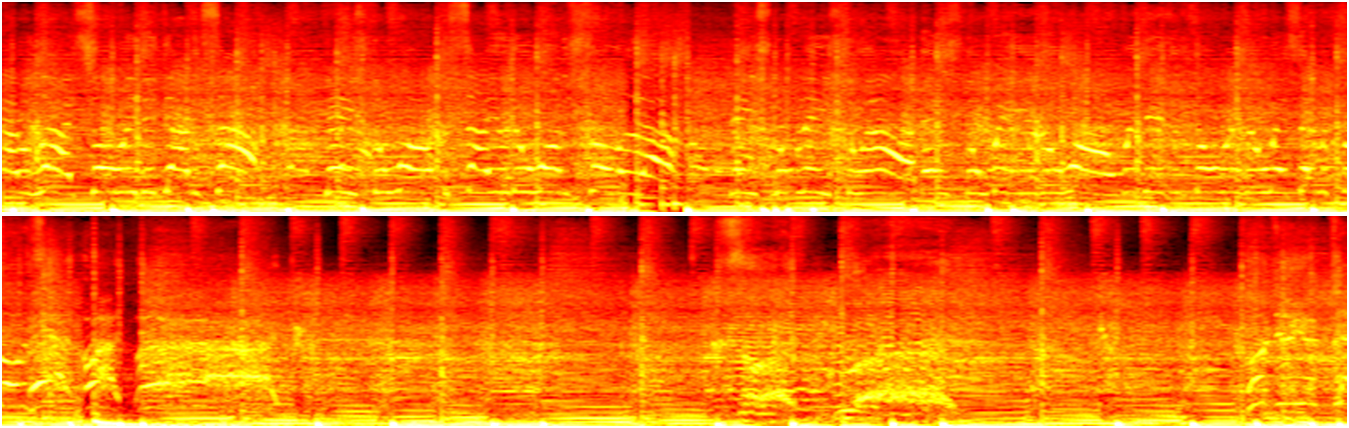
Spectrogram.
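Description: A loud, dense hard rock song plays continuously, with thick distorted guitars and pounding drums filling the whole stretch, full, with no talking over it.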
